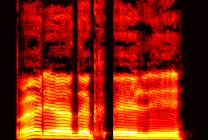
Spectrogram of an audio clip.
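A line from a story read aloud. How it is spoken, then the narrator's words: Creaky metallic voice. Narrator (Russian): проскрипело в ушах у пилотов металлическим тембром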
